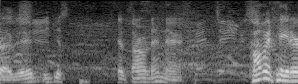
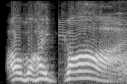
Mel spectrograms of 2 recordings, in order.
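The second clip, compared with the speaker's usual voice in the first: surprised; 3 semitones higher, 7 dB louder, slower than usual. Real, not acted. Surprise entrant appears.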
